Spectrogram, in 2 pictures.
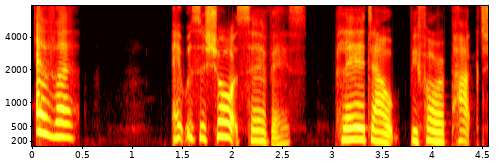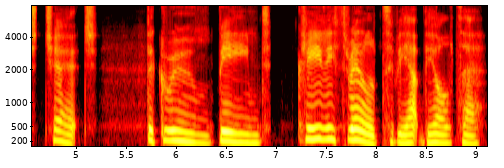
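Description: A woman narrating a dramatic short story with deliberate, expressive phrasing. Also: mid-range voice, no echo, clean studio sound. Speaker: audiobook narrator.

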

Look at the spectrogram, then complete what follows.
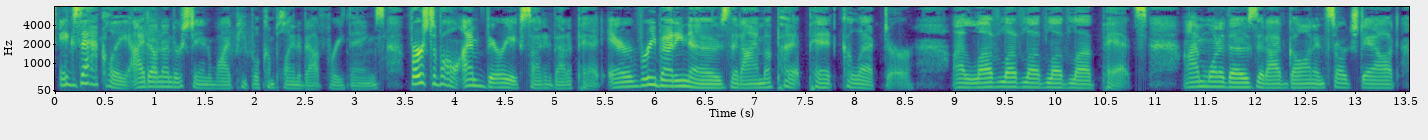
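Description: A woman hosting a casual podcast roundtable, hoarse from losing her voice, upbeat and enthusiastic. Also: sits low, expressive, normal speed, no room sound. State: hoarse, lost voice. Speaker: podcast host.

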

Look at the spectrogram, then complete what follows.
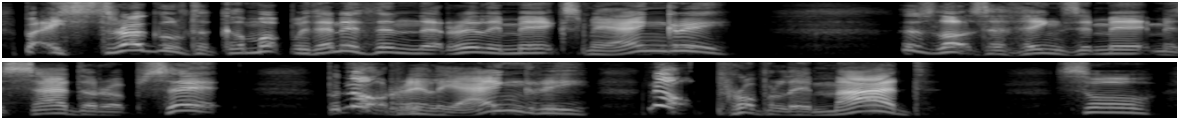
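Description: Man acting high-voiced, hesitant, wounded student. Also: vocal fry, bright, forceful tone, dry recording, studio quality, full character voice. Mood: nervous. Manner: hesitant, apologetic, strained politeness. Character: shy, hurt student reading an angry poem to class.

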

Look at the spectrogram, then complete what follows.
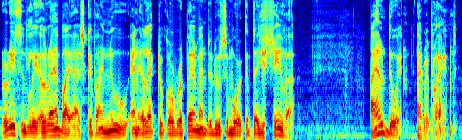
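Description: Low-voiced man reading a story. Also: lively intonation, a little slow, darkish tone, faint music behind. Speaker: narrator of a dramatic reading. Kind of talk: scripted first-person storytelling.

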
